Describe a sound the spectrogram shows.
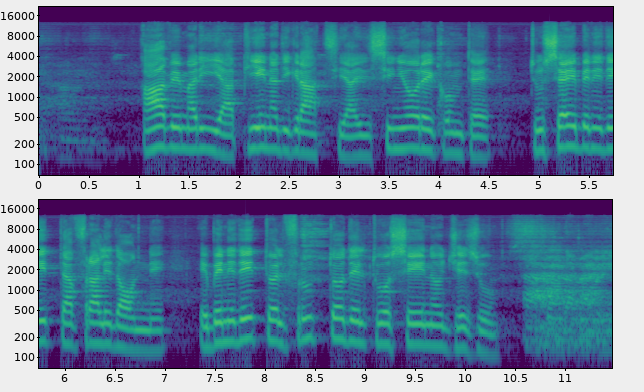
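An elderly man speaks calmly into a microphone, heard through a loudspeaker in an open echoing space.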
